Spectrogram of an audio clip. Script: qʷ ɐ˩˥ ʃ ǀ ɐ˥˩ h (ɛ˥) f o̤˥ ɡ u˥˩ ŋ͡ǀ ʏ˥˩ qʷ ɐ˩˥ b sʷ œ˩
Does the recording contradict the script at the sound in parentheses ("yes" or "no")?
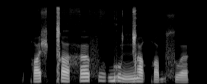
yes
